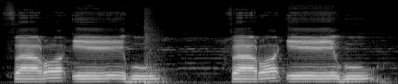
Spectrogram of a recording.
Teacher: Pada ayat 55 fara'ahu, imalah fathul hamzah, hamzatul wal alif, wal alifi, yaitu mengimalahkan fathah hamzah dan alif sehingga kita baca fara'ehu, fara'ehu.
